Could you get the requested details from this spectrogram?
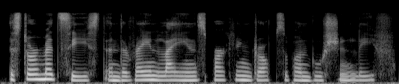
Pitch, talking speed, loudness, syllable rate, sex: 200 Hz, 225 wpm, -19 LUFS, 4.8 syllables/s, female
